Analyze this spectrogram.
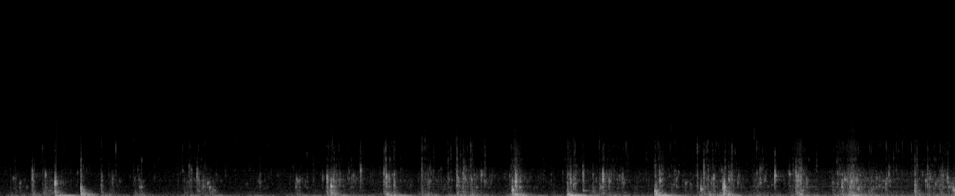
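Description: Kayak paddle strokes: irregular splashes and drips of water, some with a low thump of water slapping a hull close by.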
